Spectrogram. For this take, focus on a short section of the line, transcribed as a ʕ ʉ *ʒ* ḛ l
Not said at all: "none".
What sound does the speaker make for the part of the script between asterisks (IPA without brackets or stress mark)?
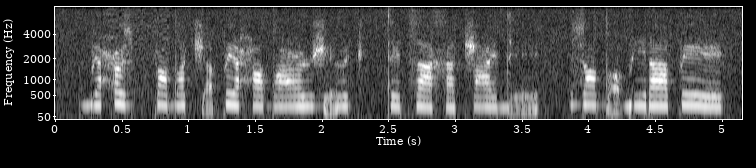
ʒ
